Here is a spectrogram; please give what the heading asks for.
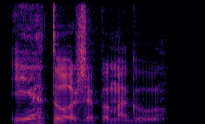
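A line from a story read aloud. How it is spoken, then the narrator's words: Purring. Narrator (Russian): промурлыкал Бат-Крилах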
